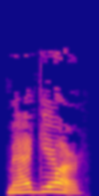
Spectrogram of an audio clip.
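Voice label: "magyar", British English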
